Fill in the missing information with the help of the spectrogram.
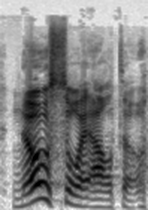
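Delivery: no soy alto, loud and slow; loud self-mocking Spanish. Shown as a demonstration. Preacher joking to the congregation he isn't tall, loud and slow. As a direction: proclaim no soy alto with a grin. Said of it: "Or soy".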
